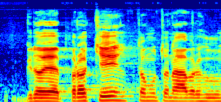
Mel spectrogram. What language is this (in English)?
Czech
